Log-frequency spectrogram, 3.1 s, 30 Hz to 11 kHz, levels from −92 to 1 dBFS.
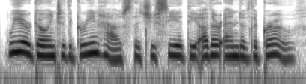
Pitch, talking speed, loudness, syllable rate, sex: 215 Hz, 315 wpm, -16 LUFS, 7.2 syllables/s, female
